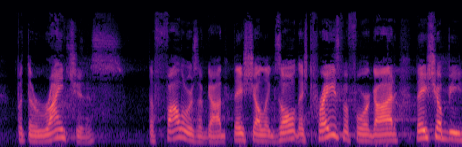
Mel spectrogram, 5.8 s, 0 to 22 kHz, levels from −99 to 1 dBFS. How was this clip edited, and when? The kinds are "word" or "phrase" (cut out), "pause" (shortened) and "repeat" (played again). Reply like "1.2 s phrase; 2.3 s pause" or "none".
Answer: 2.8 s phrase; 3.8 s word

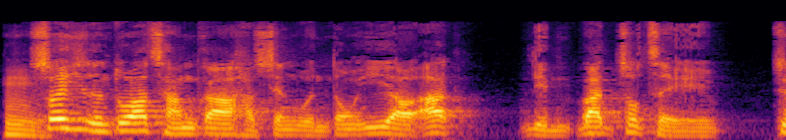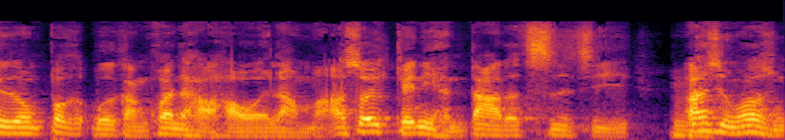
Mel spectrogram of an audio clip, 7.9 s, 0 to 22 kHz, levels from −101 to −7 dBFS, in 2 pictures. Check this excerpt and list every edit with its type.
none

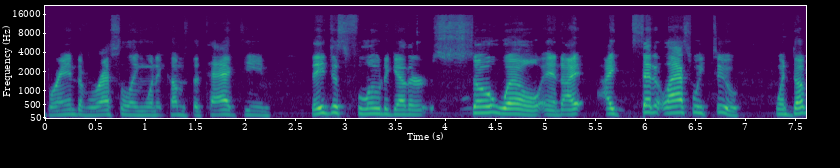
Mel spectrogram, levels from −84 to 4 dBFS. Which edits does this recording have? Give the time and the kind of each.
none

